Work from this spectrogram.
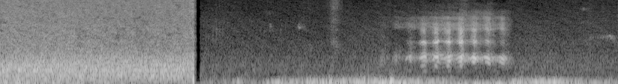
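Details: A goat gives one short, quavering, nasal, wavering bleat after a burst of loud hiss at the start, with a faint low rumble underneath.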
